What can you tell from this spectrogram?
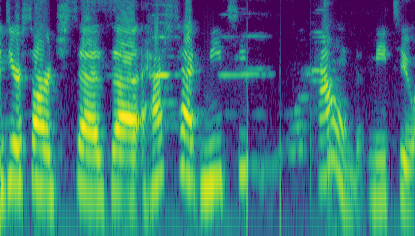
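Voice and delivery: usual speaking voice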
